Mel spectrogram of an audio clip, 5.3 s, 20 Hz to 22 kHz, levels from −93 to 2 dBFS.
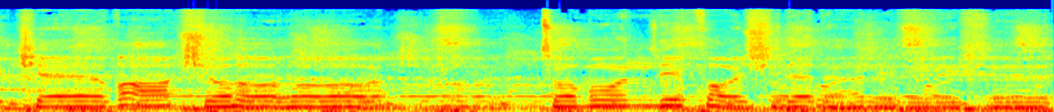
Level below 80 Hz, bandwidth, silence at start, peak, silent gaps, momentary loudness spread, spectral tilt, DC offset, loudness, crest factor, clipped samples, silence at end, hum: -24 dBFS; 16.5 kHz; 0 s; 0 dBFS; none; 5 LU; -4.5 dB/octave; 0.4%; -12 LUFS; 12 dB; under 0.1%; 0 s; none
